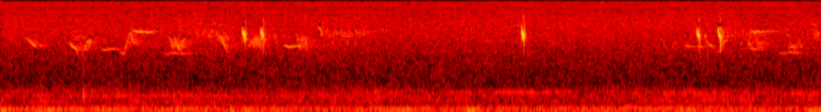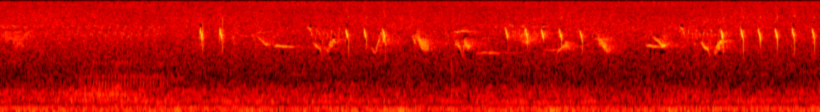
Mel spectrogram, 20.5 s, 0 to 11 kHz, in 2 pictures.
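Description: A wild male bird sitting in a pine tree halfway down a hill calls repeatedly in short, high chirping bursts, while a bird known as 5-3 answers in brief trills from inside a net, over a steady low rumble of background noise with no talking.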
